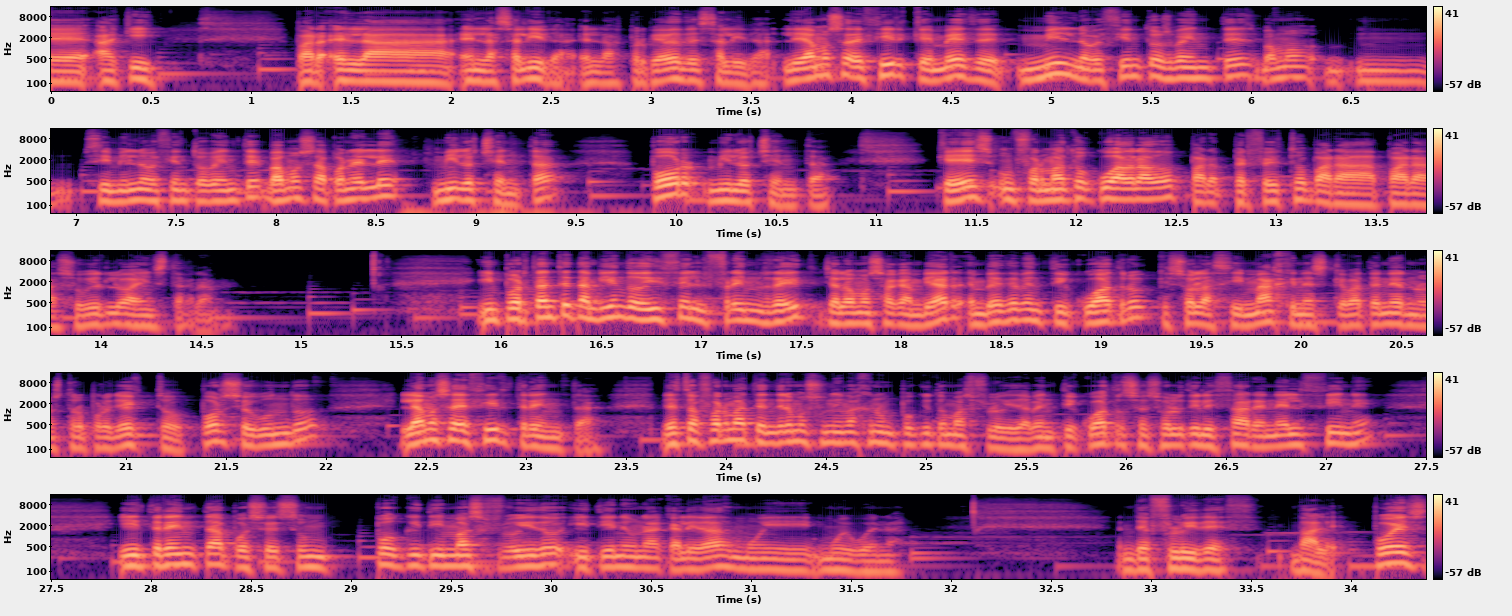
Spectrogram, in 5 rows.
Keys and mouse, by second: 6.0-10.0 drag, 22.1-23.2 drag.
